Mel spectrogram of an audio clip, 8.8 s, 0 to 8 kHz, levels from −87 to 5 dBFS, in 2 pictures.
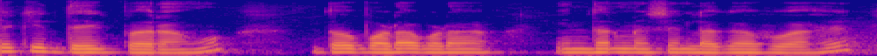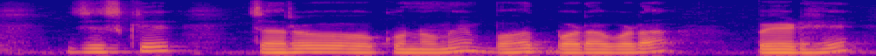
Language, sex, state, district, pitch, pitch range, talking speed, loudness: Hindi, male, Bihar, Kishanganj, 140 Hz, 130-150 Hz, 145 wpm, -26 LUFS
